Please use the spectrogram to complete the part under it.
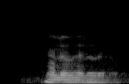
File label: Voice Note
